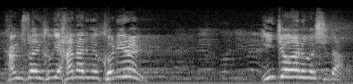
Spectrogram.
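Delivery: loud, high preaching shout; 강하게 외치는 설교; full-force preaching. Acted. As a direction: preach it with fire.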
